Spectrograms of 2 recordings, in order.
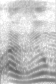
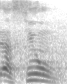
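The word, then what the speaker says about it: assume: बताओ असम और कंज्यूम इसको जा नहीं बोलते हैं आई रिपीट जा नहीं है इसमें इसको अजूम ना बोलना इट इज असम and that is नॉट कंज्यूम इट इज कंज्यूम हाउ कैन यू असम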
